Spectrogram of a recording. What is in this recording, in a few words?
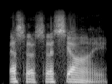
"SSSI", American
